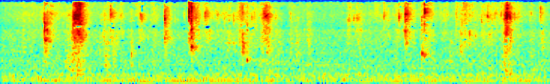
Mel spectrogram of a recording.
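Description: Quiet wet mouth clicks and squishes, about six scattered ones, from chewing and sucking the pulp out of cooked drumstick (moringa pod) pieces eaten by hand, over a low steady hum.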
